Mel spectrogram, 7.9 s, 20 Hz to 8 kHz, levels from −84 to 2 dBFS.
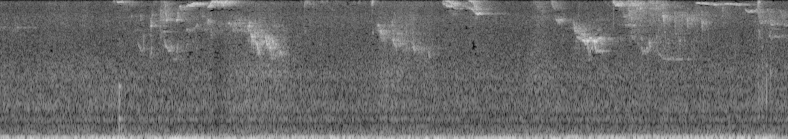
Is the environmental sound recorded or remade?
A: recorded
